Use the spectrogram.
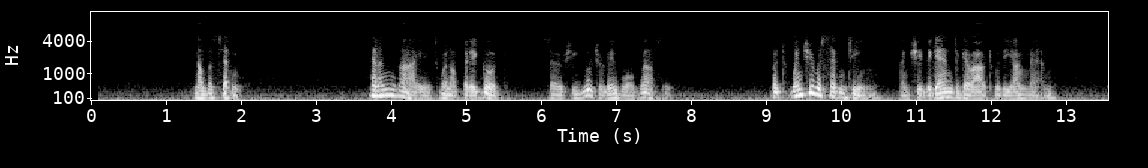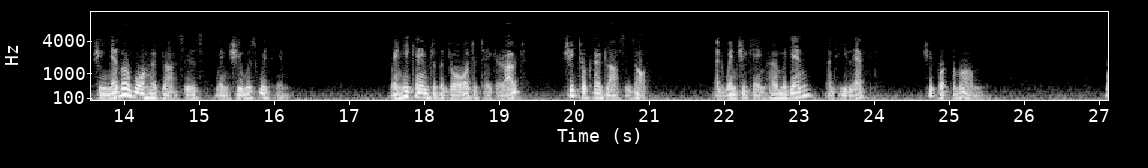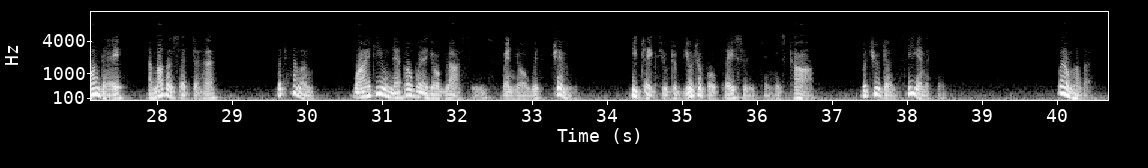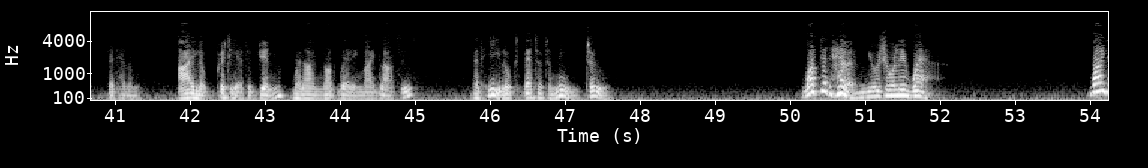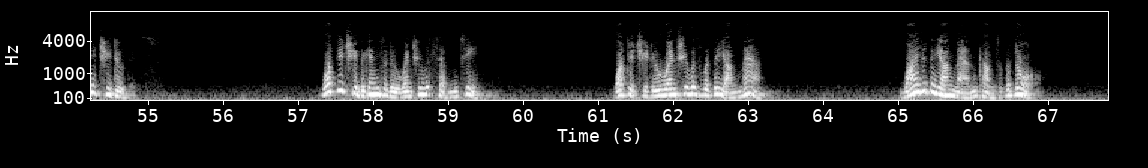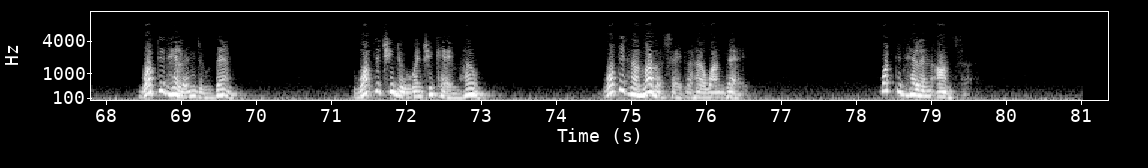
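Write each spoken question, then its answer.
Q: What did Helen usually wear?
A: Glasses

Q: Why did she do this?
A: Her eyes were not very good

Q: What did she begin to do when she was 17?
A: Go out with a young man

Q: What did she do when she was with the young man?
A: She never wore her glasses

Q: Why did the young man come to the door?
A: To take her out

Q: What did Helen do then?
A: She took her glasses off

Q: What did she do when she came home?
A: She put her glasses on

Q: What did her mother say to her one day?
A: Why do you never wear your glasses when you're with Jim? He takes you to beautiful places but you don't see anything

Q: What did Helen answer?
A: She looks prettier to Jim without her glasses, and he looks better to her too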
